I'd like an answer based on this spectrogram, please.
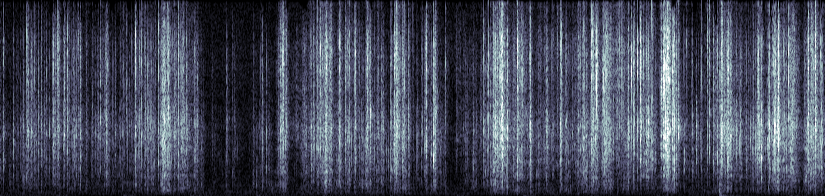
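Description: A thin paper envelope being handled and pried open by hand, its paper rustling and crinkling in irregular bursts that get busier in the second half.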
